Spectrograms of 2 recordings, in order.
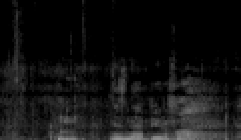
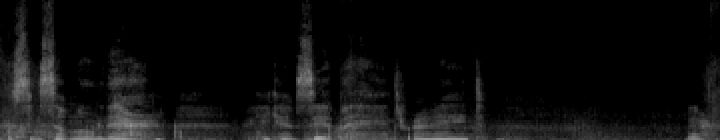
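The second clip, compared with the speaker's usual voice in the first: whispering; 9 dB quieter than usual. Real, not acted. Spotting something while hunting.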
